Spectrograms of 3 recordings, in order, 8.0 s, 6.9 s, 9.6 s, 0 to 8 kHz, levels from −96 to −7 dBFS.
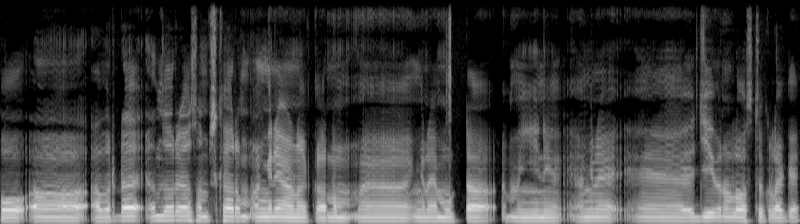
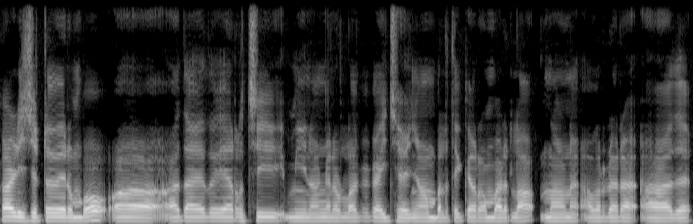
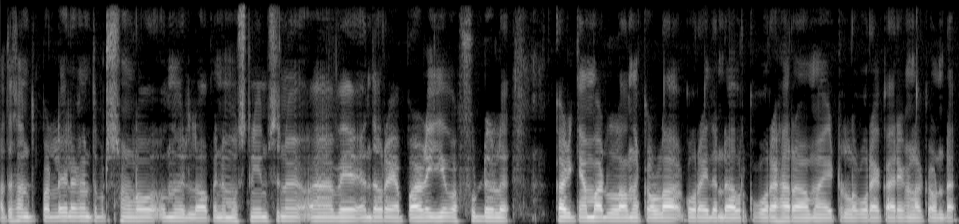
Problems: none marked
